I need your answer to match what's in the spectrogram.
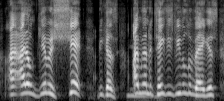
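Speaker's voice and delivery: high, insistent rant; defiant. Retold or imitated. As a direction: dig in against the boss. Retold quarrel with boss.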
